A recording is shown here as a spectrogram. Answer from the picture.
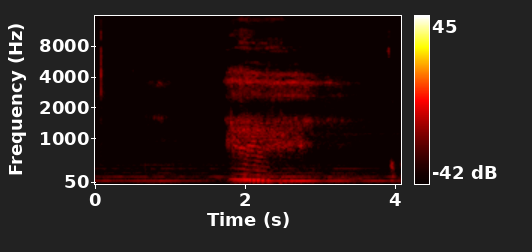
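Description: A man's long, voiced sigh, an audible exhale of about a second, starting about two seconds in, over a faint steady hum.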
